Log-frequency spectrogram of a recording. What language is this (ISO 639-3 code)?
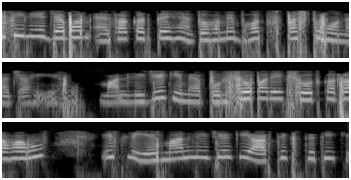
hin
